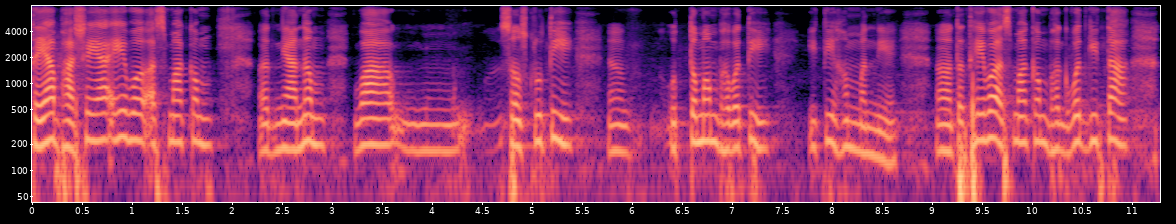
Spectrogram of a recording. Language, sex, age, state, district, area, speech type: Sanskrit, female, 60+, Maharashtra, Nanded, urban, spontaneous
